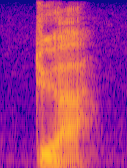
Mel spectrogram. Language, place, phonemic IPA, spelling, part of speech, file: Occitan, Béarn, /tyˈa/, tuar, verb, LL-Q14185 (oci)-tuar.wav
- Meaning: to kill, to murder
